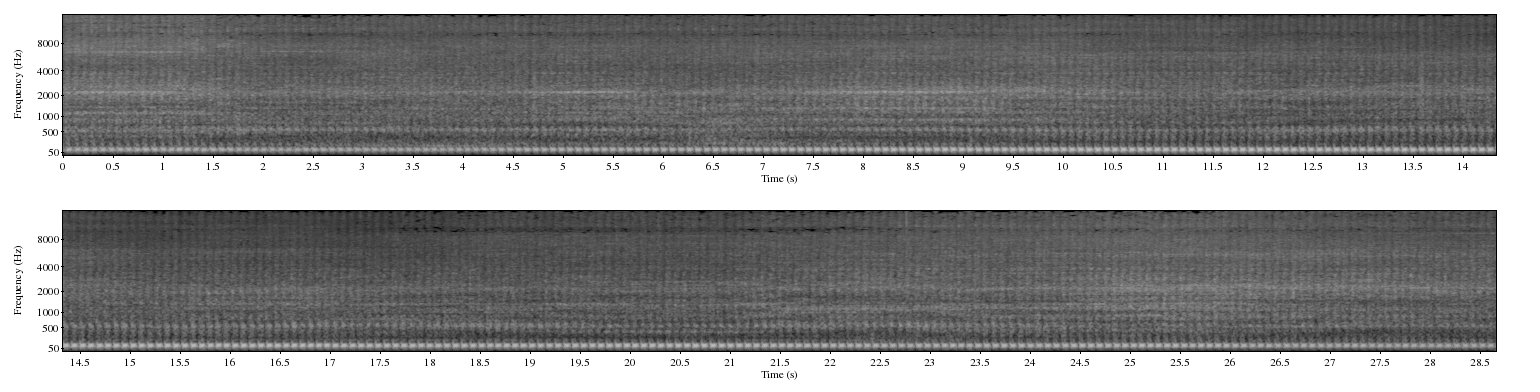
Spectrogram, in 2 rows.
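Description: Yamaha YZF-R25's parallel-twin four-stroke engine idling steadily through its stock muffler, with no revving; slightly louder in the middle stretch.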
